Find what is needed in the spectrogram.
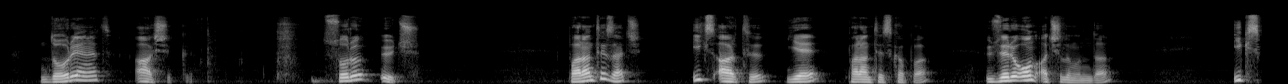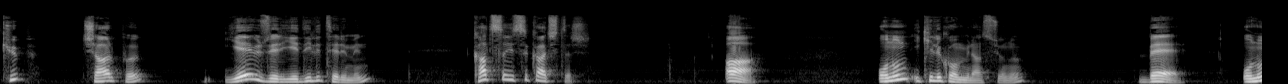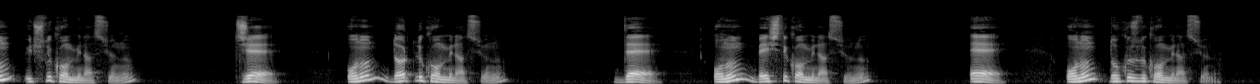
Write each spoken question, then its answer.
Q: Parantez aç, x artı y parantez kapa, üzeri 10 açılımında, x küp çarpı y üzeri 7'li terimin katsayısı kaçtır?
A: Doğru yanıt B şıkkı.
